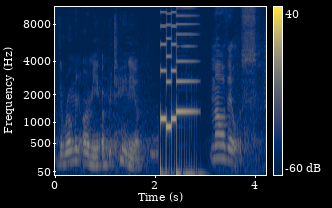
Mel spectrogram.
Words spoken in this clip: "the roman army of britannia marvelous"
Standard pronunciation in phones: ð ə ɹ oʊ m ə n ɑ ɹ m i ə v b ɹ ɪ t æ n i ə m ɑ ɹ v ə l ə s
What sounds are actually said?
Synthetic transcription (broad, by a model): ð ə ɹ oʊ m ə n ɑ ɹ m i ə v b ɹ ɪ t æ n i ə m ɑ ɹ v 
